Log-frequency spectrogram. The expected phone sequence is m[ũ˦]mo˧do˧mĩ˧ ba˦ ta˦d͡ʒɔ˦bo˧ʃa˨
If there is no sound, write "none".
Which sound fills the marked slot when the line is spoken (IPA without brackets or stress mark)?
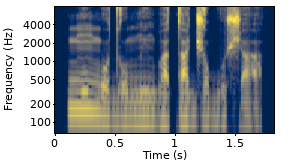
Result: ũ˦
